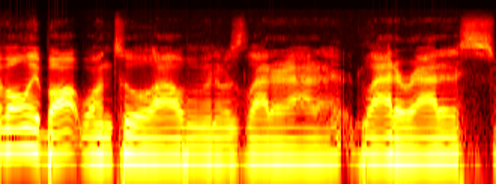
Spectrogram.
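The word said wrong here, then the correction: Lateralus: whatever, how do you say it? – Lateralis. – Yes, Lateralis. Yeah, as I like Schism so much.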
